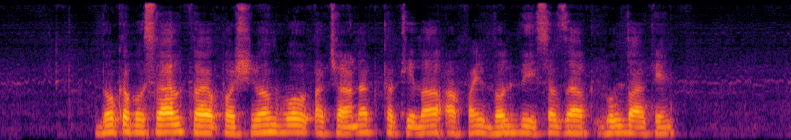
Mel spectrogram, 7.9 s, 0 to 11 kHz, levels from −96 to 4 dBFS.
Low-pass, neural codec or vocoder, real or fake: 9.9 kHz; codec, 44.1 kHz, 1.7 kbps, Pupu-Codec; fake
